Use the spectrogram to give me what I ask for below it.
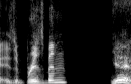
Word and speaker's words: Brisbane: Is it Brisbane?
